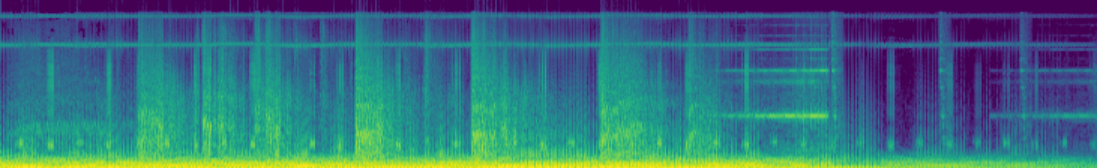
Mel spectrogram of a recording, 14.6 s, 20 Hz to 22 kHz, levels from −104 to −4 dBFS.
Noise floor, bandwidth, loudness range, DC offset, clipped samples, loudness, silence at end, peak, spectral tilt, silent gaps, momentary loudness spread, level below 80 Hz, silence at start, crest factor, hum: -32 dBFS; 8.2 kHz; 9 LU; 30%; 2%; -12 LUFS; 0 s; 0 dBFS; -8 dB/octave; none; 14 LU; -12 dBFS; 0 s; 8 dB; 60 Hz at -20 dBFS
